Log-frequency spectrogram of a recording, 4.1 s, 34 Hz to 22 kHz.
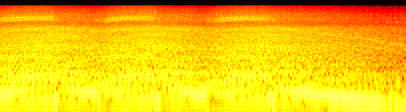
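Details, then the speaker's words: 1969 VW Beetle air-cooled flat-four after replacing wrong spark plugs with correct, gapped ones, choke partly on at first: revs up and down cleanly with no stumble, smooth and no smoke; fixed, running normally. "much better absolutely much better the first part of the choke was still on but now running nice and smooth no smoke"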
